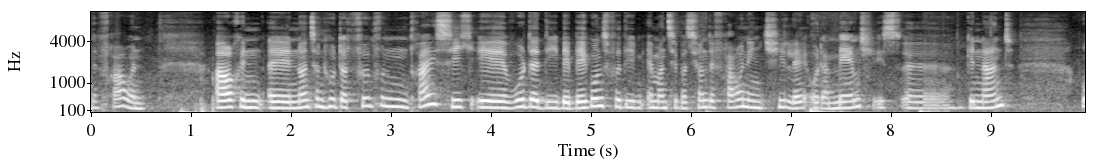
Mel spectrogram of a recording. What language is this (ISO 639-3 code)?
deu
